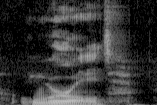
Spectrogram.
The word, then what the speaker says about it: world: There's a lot of movement in my mouth at the end of world. World. Because you're making the RLD. It's like your tongue. Your tongue's like a wave.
